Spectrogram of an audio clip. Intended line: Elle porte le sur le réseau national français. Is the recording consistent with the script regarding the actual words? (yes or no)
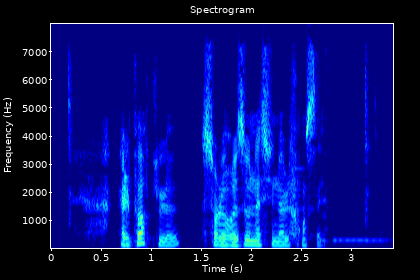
yes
